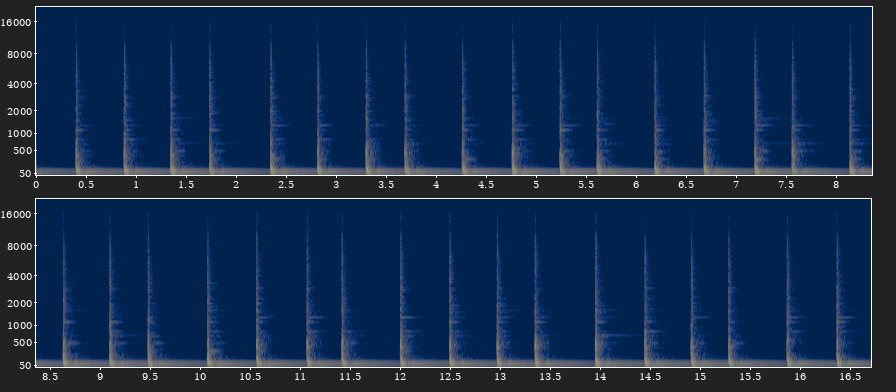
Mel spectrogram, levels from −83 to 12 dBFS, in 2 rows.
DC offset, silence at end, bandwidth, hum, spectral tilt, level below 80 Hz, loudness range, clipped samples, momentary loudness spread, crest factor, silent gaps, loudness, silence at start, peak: under 0.1%; 0 s; 16 kHz; none; -6.5 dB/octave; -44 dBFS; 1 LU; under 0.1%; 9 LU; 22 dB; none; -41 LUFS; 0 s; -18 dBFS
